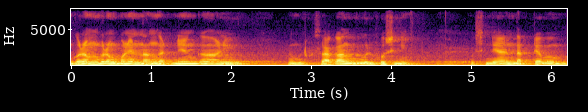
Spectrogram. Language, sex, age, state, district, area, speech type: Goan Konkani, male, 45-60, Goa, Pernem, rural, spontaneous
